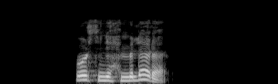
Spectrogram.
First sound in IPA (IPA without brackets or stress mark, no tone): ʊ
